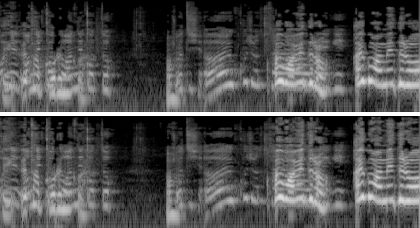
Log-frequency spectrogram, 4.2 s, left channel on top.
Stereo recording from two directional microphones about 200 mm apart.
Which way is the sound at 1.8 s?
45° left (ahead or behind).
